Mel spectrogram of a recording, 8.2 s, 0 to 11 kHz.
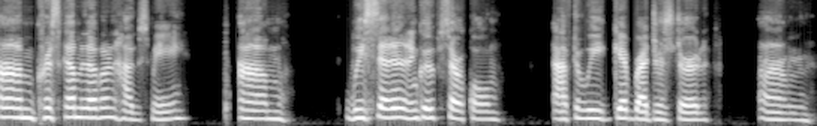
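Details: Adult woman with aphasia affecting word-finding, caused by a stroke on Thanksgiving Day 2012, about 13 years earlier; aphasia.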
